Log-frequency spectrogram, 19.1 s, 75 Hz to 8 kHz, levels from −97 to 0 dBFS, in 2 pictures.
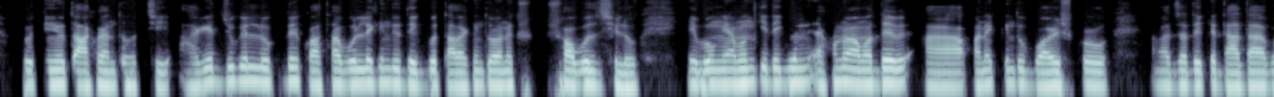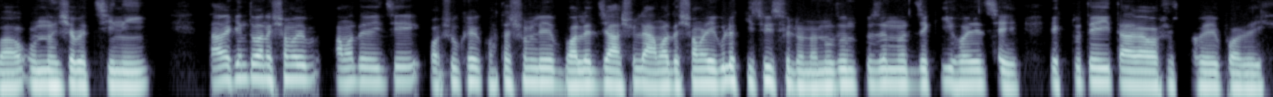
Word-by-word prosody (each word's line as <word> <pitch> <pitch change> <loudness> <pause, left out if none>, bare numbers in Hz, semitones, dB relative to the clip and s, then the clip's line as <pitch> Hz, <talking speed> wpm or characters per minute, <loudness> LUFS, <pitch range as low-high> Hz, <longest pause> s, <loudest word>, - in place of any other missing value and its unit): প্রতিনিয়ত 140 0 -1
আক্রান্ত 130 0 0
হচ্ছি। 130 +1 -7 0.3
আগের 150 +4 0
যুগের 160 0 +1
লোকদের 150 +1 0
কথা 140 +1 -1
বললে 145 +1 +4
কিন্তু 150 -1 +1
দেখবো 135 +1 +1
তারা 125 0 +2
কিন্তু 135 0 -2
অনেক 135 -1 +1
স - - -15 0.2
সবল 140 -1 +4
ছিল 125 -2 0 0.5
এবং 140 +1 +3
এমনকি 150 +2 +3
দেখবেন 150 +1 +2
এখনো 150 +3 0
আমাদের 140 +1 +4 0.3
আ - - -2 0.3
অনেক 140 +1 -1
কিন্তু 145 0 -3
বয়স্ক 130 0 +1 0.5
আমরা 135 0 -5
যাদেরকে 135 0 0
দাদা 125 +1 +2
বা 130 - +2 0.2
অন্য 140 0 +3
হিসাবে 135 0 +2
চিনি, 135 -2 +2 0.6
তারা 160 +3 0
কিন্তু 185 0 -2
অনেক 170 -3 0
সময় 175 -1 +2 0.3
আমাদের 155 +1 -2
এই - - -6
যে 160 - -1 0.2
অসুখের 155 +2 -1
কথা 140 +2 -2
শুনলে 150 -1 +2 0.2
বলে 135 +1 +4
যে - - +1
"আসলে 145 +3 -2
আমাদের 135 0 +1
সময় 145 0 +4
এগুলো 155 +2 +3
কিছুই 150 +1 0
ছিল 145 - -2
না। - - +2
নতুন 140 +1 +3
প্রজন্মের 145 0 0
যে 145 - +2
কি 150 - -6
হয়েছে! 140 0 +1 0.4
একটুতেই 150 +2 0
তারা 135 -1 +3
অসুস্থ 130 -1 -9
হয়ে 130 -1 +2
পড়ে।"। 120 -1 +1
140 Hz, 190 wpm, -21 LUFS, 135-150 Hz, 0.6 s, বললে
